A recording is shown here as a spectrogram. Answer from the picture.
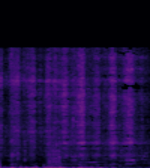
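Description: Steel shovel scraping and scooping through a dry sandy mix on hard ground, a few scrapes over an uneven low rumble, easing off near the end.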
